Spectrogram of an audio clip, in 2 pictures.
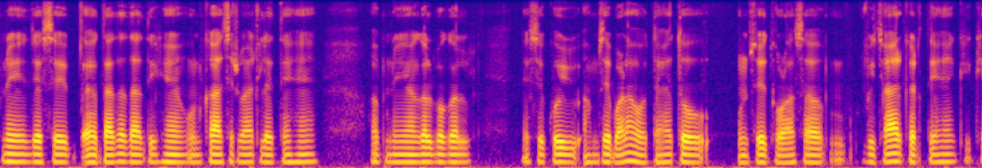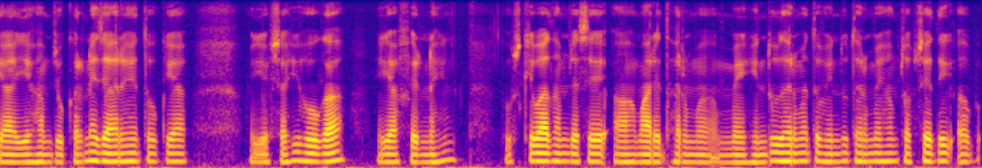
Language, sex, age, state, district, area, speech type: Hindi, male, 18-30, Uttar Pradesh, Varanasi, rural, spontaneous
